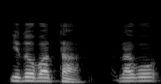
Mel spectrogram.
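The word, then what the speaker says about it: 井戸端: 다음 어휘는 한자가 정호단이고 일본어로는 이도바타라고 읽으며 이도바타는 우물가라는 뜻의 명사입니다. 여기서 맨 뒤에 한자는 끝단자로서 하나의 단어로 쓰일 때는 발음이 바타가 아닌 하타가 됩니다.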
